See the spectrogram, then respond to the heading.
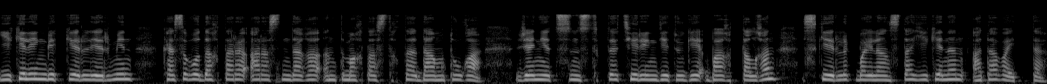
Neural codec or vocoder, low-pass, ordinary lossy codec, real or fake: none; none; none; real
